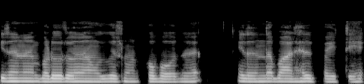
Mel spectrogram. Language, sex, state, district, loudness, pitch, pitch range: Kannada, male, Karnataka, Dharwad, -17 LUFS, 135 Hz, 130-140 Hz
